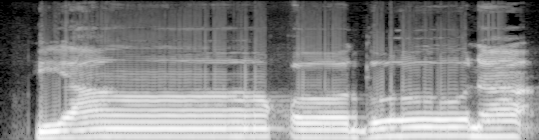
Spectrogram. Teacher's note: نون ساکن کے بعد قاف حروف اخفاء غنہ کر کے پڑھیں گے۔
